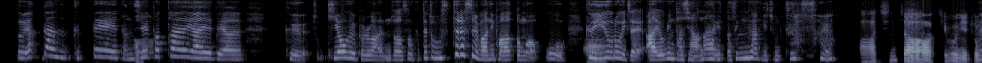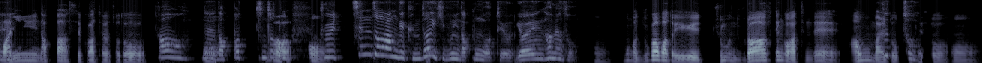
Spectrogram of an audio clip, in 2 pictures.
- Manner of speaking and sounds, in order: other background noise; laughing while speaking: "들었어요"; tapping
- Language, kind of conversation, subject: Korean, unstructured, 여행 중에 다른 사람 때문에 스트레스를 받은 적이 있나요?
